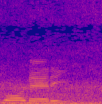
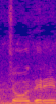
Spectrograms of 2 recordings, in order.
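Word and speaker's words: Chau Dairy: सर चौ डेयरी। चौ डेयरी? यस सर। ये चौ डेयरी है, चौधरी नहीं है, मैं गलत था।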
